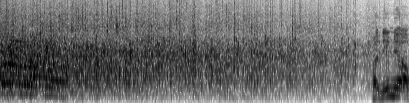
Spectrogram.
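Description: Studio audience applause and clapping, dying away gradually over the few seconds.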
